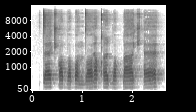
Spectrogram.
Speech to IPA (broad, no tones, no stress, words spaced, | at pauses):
tæt͡ʃʼɒbɒɓɒ ndɒɾæ qʼibɒ k͡pat͡ʃʼæ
